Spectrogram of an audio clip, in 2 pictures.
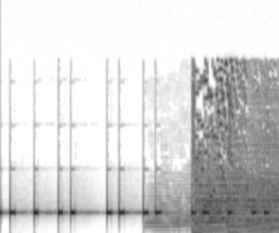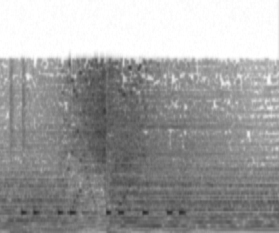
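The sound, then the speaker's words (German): A radio jingle plays in, opening with a run of high electronic beeps in an uneven rhythm, then breaking abruptly into a full, loud musical passage with a bright melody over a pulsing beat. “Wollen wir so einen Jingle einspielen? Ja, lass mal einen Jingle einspielen.”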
